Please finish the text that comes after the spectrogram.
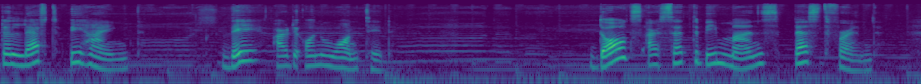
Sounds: music, speech

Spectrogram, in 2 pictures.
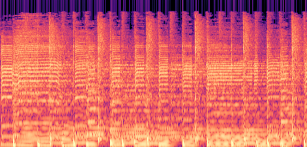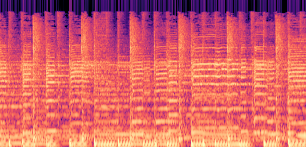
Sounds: music

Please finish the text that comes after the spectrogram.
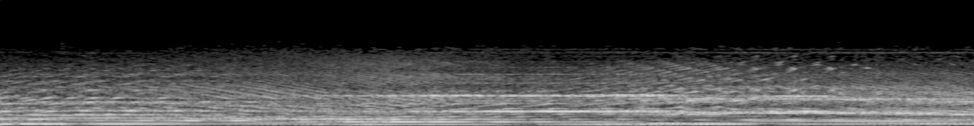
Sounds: music

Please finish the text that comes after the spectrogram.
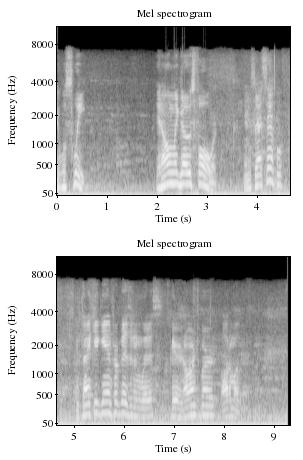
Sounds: speech

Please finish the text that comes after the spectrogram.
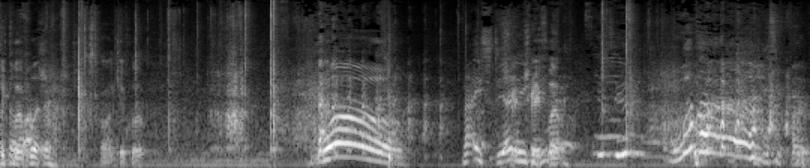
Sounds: laughter, speech

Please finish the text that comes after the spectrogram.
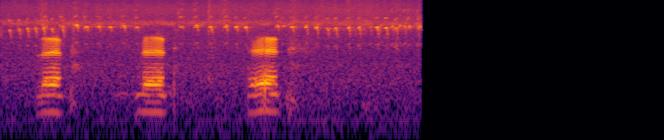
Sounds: oink

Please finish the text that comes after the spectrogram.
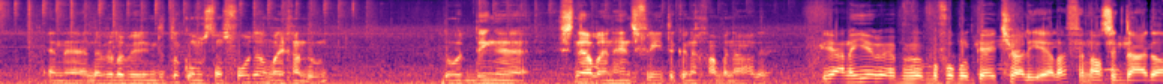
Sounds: speech, music

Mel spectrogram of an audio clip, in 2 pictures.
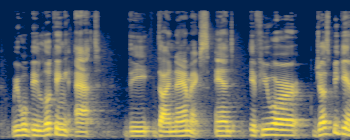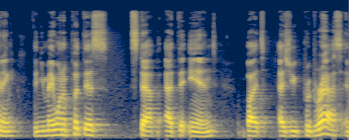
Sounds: speech

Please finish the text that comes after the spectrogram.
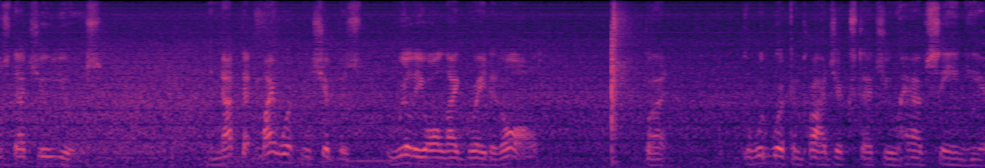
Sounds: speech

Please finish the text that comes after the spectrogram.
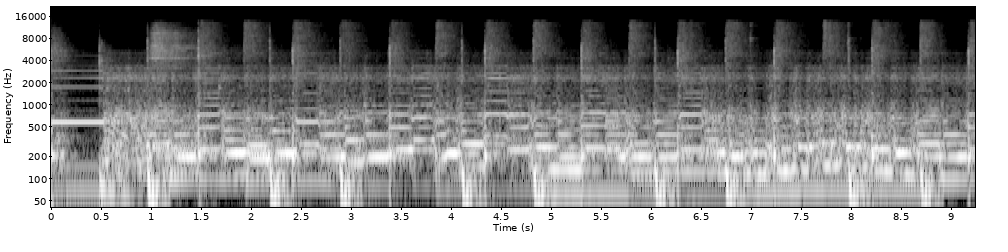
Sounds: plucked string instrument, music, playing electric guitar, guitar, electric guitar, musical instrument

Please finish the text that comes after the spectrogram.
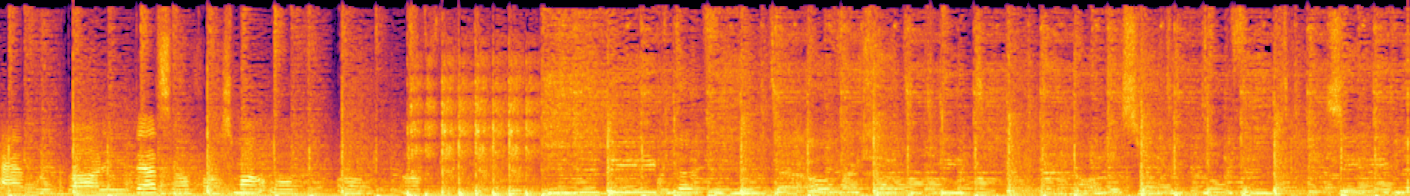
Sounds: music

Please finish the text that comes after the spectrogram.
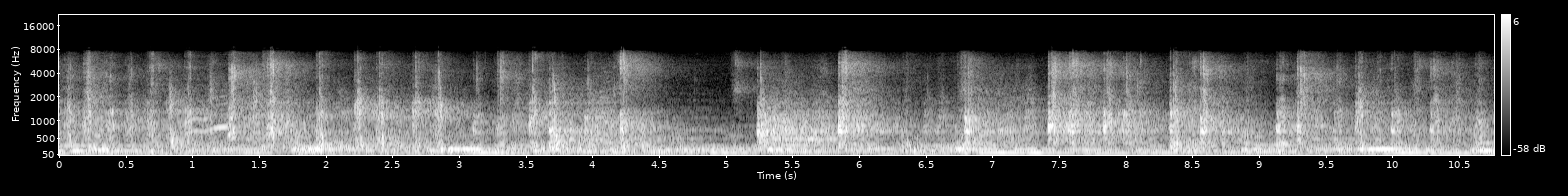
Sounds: musical instrument, speech, tap, music

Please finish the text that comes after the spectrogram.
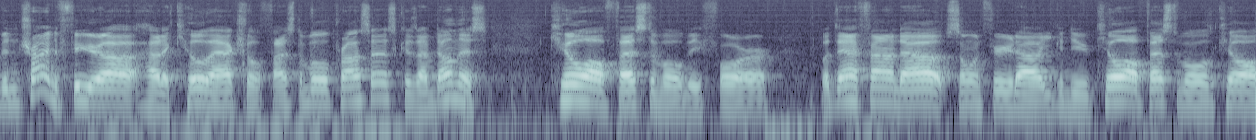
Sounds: speech, speech synthesizer

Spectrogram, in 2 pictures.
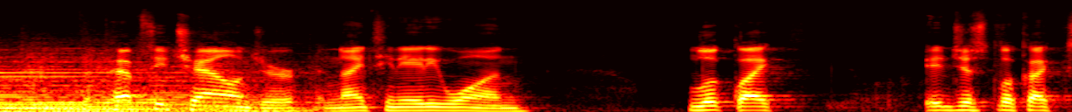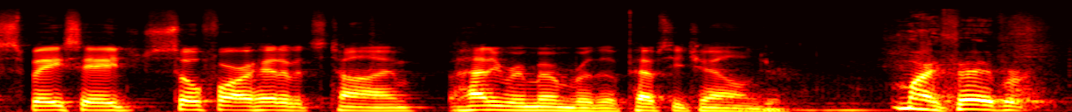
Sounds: music, speech

